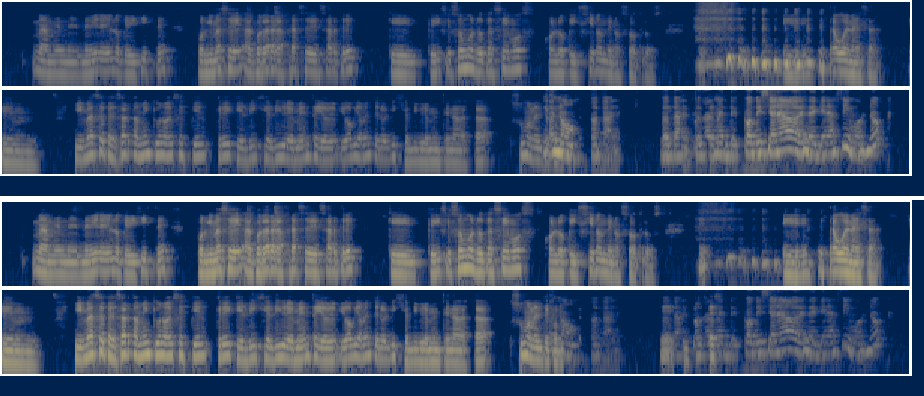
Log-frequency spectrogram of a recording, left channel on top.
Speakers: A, on the right (about 65°); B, on the left (about 60°).
A: Me, me- me- me viene bien lo que dijiste, porque me hace acordar a la frase de Sartre que, que dice, somos lo que hacemos con lo que hicieron de nosotros.
B: <laughs>
A: Eh, eh, está buena esa. Eh, y me hace pensar también que uno a veces pien- cree que elige libremente y, o- y obviamente no elige libremente nada, está sumamente...
B: No,
A: con-
B: no, total,
A: eh,
B: total,
A: entonces,
B: totalmente. Condicionado desde que nacimos, ¿no?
